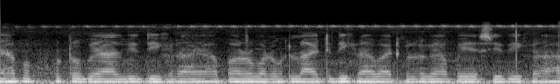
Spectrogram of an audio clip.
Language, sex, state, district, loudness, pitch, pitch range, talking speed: Hindi, male, Himachal Pradesh, Shimla, -14 LUFS, 125 Hz, 120-125 Hz, 215 wpm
